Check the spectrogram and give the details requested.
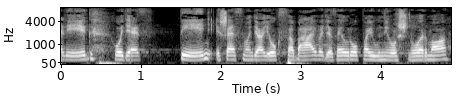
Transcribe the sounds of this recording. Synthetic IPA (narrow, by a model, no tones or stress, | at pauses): leːɡho̞ɟɛz̥ | t̪eːɲeːʃɛst̪mo̞ɲɟɒːjo̞ksɒbaːjvɒɟɒzɛuɾoːpɒjiuːnijoːʃno̞rmɒ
